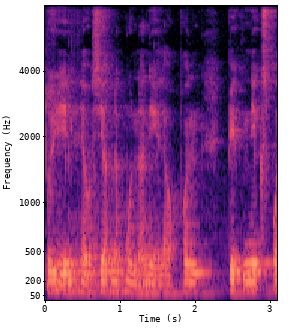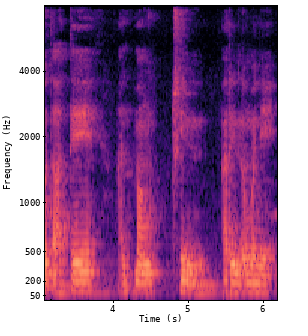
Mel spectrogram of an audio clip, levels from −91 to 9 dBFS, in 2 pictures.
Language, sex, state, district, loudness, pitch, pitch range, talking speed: Mizo, male, Mizoram, Aizawl, -18 LUFS, 95 Hz, 90-95 Hz, 175 wpm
